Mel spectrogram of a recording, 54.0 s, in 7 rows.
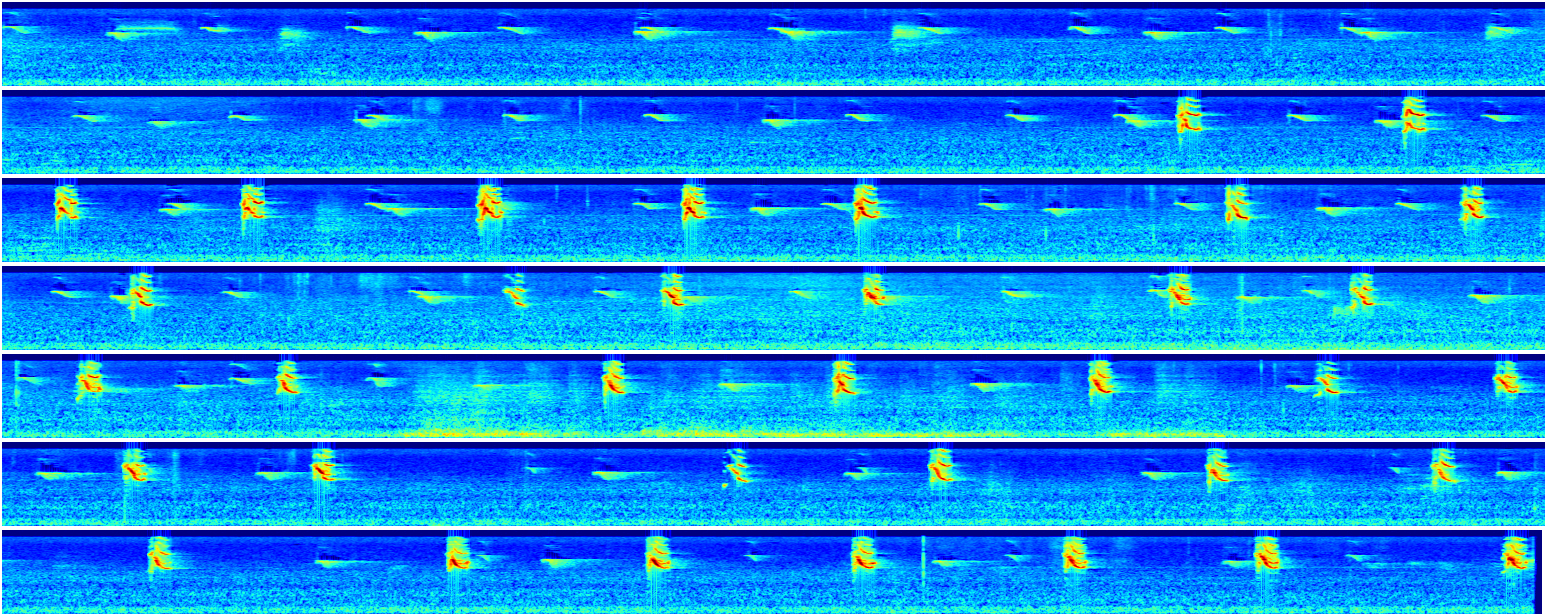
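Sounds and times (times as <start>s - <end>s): bird chirping: 0.0s - 40.4s, 41.0s - 43.6s, 44.2s - 44.9s, 45.5s - 53.9s
low rumble: 18.2s - 39.2s.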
